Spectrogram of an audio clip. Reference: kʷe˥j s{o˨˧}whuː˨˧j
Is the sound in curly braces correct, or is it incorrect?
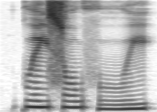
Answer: incorrect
